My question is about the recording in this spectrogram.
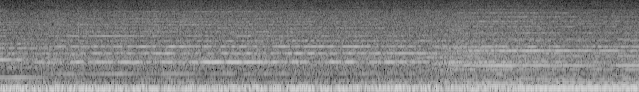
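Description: Music with long held chords over a heavy, steady bass; the chord changes shortly after the start and again about four and a half seconds in.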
